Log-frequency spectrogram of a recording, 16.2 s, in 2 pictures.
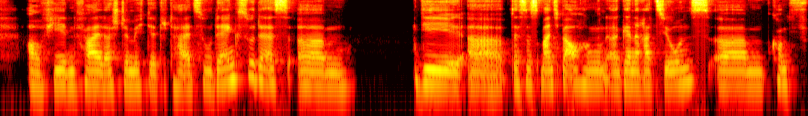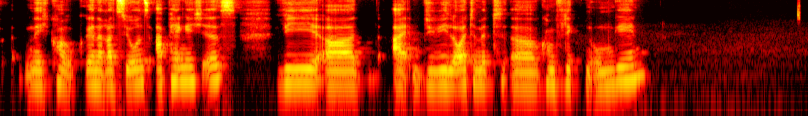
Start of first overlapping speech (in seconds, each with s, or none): none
